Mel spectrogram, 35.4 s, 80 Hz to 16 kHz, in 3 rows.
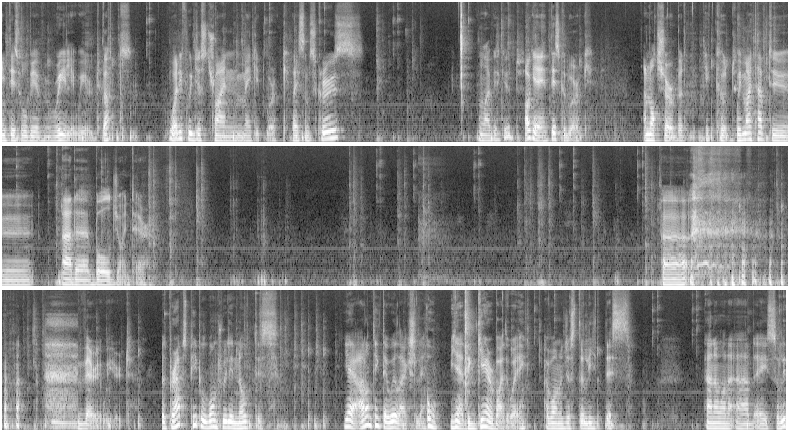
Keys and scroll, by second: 0.2 ctrl+s, 1.5 ctrl+s, 1.5 alt+shift+z, 2.6-4.3 typing, 4.3 alt+r, 4.3 alt+a, 4.3 Tab, 5.5 g, 5.9 r, 7.3 r, 7.8 alt+a, 7.8 ctrl+s, 8.0 ctrl+s, 11.0 KP_1, 11.0 KP_3, 11.1 Tab, 11.3 alt+z, 13.1 g, 14.2 o, 14.6 g, 16.8 Tab, 16.8 alt+a, 16.8 ctrl+s, 16.8 alt+z, 17.0-18.0 typing, 19.5 Tab, 19.7 alt+z, 20.5 g, 21.3 Tab, 21.5 alt+z, 21.7 ctrl+s, 22.2 ctrl+s, 23.9 alt+shift+z, 27.4 ctrl+s, 27.7 alt+shift+z, 30.4 x, 30.4 KP_Decimal, 31.3 Tab, 31.4 alt+z, 31.4 KP_1, 31.9 x, 32.1 Tab, 32.7 alt+z.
